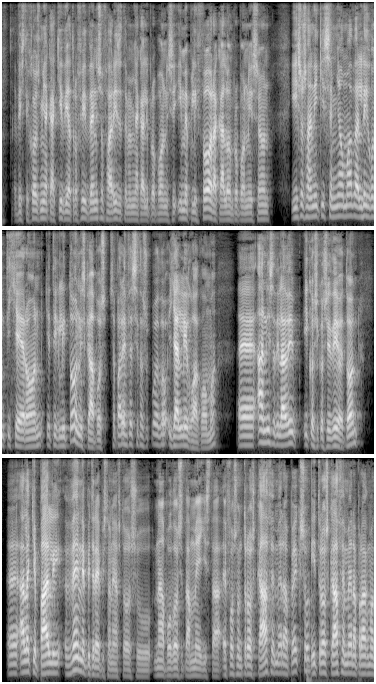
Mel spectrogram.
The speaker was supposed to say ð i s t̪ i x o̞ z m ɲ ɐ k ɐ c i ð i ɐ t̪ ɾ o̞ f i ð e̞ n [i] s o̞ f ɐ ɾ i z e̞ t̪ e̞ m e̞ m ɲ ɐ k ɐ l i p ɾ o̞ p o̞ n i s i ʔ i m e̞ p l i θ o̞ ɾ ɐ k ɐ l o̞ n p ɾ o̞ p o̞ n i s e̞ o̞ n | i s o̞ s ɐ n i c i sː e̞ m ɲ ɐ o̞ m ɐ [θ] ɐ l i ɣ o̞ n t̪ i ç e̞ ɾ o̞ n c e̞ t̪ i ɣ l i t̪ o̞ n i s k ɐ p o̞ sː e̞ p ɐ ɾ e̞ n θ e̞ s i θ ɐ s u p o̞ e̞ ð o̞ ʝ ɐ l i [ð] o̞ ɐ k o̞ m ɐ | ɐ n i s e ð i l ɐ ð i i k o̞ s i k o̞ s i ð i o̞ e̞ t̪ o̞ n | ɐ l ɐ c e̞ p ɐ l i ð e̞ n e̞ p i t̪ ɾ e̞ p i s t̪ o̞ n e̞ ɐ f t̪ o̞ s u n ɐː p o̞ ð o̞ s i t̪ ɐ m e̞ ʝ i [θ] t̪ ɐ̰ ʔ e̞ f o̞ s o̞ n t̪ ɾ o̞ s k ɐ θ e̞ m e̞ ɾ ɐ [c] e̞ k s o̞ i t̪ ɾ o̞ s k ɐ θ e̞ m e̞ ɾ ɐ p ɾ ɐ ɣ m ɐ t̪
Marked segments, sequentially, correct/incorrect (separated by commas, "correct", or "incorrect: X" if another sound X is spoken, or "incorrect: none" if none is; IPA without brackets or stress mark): correct, incorrect: ð, incorrect: ɣ, incorrect: s, incorrect: p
